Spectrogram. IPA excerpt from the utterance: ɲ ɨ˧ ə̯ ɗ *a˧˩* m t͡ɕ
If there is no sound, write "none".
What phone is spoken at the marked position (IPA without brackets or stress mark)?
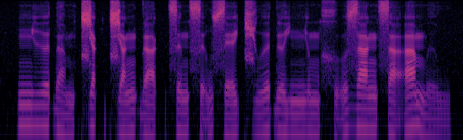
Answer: a̤˨˩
